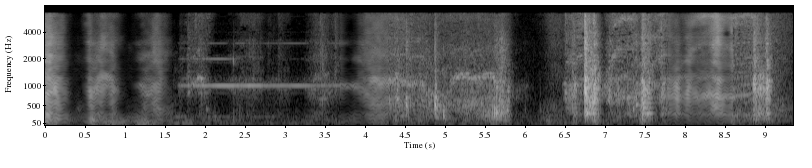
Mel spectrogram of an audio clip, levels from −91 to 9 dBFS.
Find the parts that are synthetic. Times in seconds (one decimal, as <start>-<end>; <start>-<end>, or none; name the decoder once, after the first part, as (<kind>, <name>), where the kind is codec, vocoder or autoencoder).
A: 0.0-1.6 (vocoder, Vocos); 3.7-4.3; 7.8-8.6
